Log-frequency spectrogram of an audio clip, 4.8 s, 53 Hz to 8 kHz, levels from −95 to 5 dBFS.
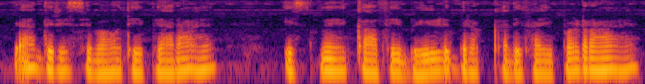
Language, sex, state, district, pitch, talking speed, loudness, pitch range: Hindi, male, Uttar Pradesh, Lalitpur, 120 Hz, 175 wpm, -20 LUFS, 110-125 Hz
